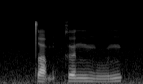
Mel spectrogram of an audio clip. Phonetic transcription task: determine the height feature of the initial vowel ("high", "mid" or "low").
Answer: low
